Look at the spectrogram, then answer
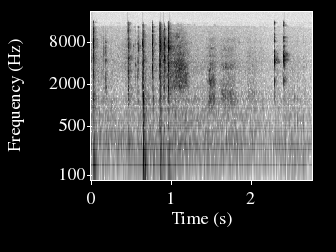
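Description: Computer keyboard keys are typed in a short burst to label a drum track in Cubase, crisp close clicks in a quick cluster followed by a pause and two final taps.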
